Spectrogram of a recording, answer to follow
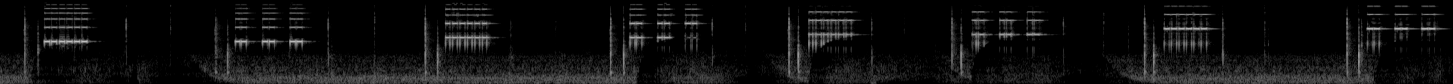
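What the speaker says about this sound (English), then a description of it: "So the beep is going to be different based on what you're doing it." A Jugbow dog training collar gives out a series of short, bright electronic beep tones in separate bursts with brief silent gaps, each burst a slightly different pattern, loud and close.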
